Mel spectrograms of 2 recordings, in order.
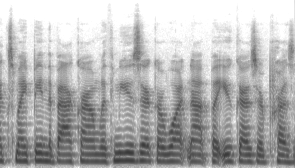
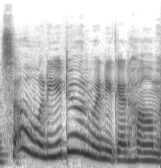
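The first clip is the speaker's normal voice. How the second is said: put-on higher, sing-out question to kids; asking children; 7 semitones higher than usual. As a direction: ask it like you're checking in with children. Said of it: "I have to sometimes ask the children".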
